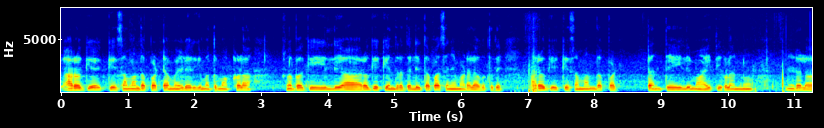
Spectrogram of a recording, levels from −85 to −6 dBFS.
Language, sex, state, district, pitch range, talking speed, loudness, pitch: Kannada, female, Karnataka, Dakshina Kannada, 155-160 Hz, 105 wpm, -21 LUFS, 155 Hz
